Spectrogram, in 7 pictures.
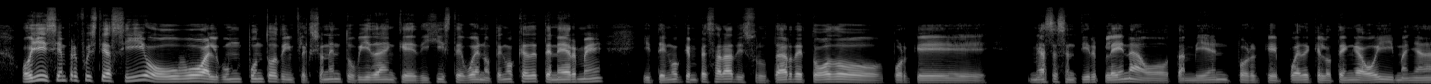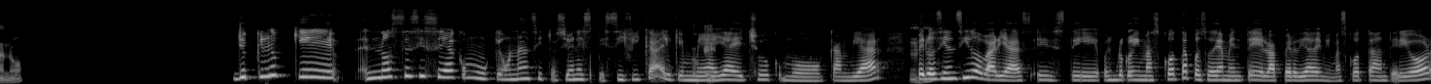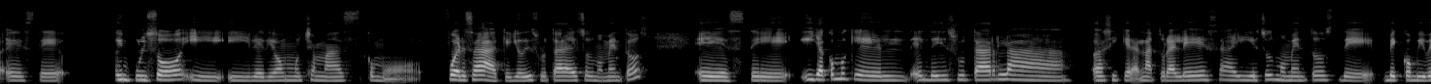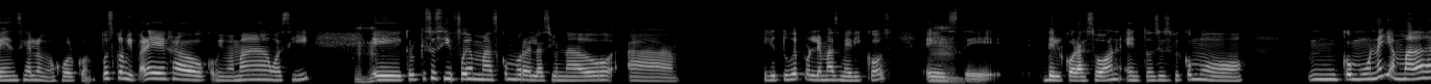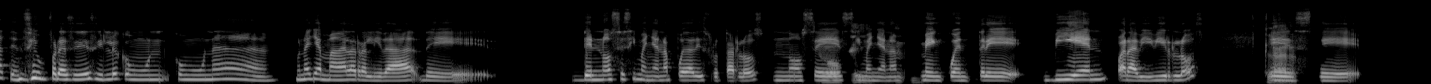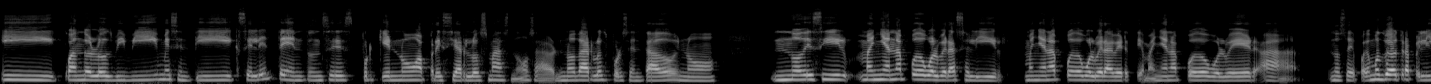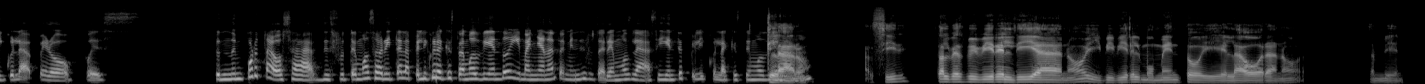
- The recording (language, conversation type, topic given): Spanish, podcast, ¿Qué aprendiste sobre disfrutar los pequeños momentos?
- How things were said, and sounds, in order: laughing while speaking: "atención"; tapping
